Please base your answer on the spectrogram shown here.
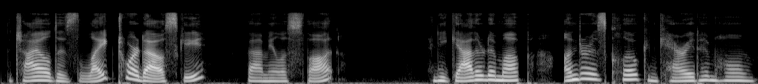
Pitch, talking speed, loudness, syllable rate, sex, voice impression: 180 Hz, 150 wpm, -17 LUFS, 4.7 syllables/s, female, feminine, adult-like, slightly tensed, slightly clear, intellectual, calm, slightly elegant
